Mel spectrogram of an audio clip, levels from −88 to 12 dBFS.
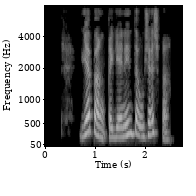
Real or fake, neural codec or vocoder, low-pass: real; none; 7.2 kHz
